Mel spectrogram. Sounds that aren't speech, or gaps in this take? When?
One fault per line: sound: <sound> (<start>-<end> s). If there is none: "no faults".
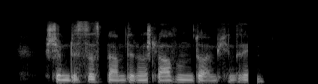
sound: dropout (2.5-2.6 s)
